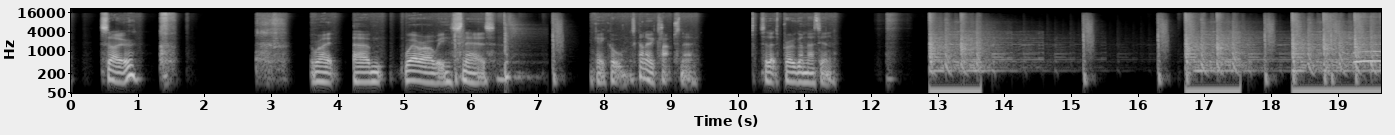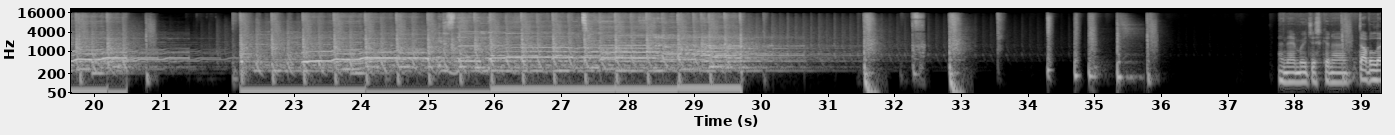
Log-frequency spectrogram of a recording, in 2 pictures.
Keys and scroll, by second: 12.2 shift+super+m, 12.8 shift+super+space, 13.5 super+space, 14.5 space, 16.6 space, 20.4 space, 21.3 super+space, 21.4 super+d, 22.1 super+space, 23.1 space, 27.4 super+d, 29.6 space, 30.6 shift+Tab, 32.1 Up, 32.6 Down, 34.5 Up.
